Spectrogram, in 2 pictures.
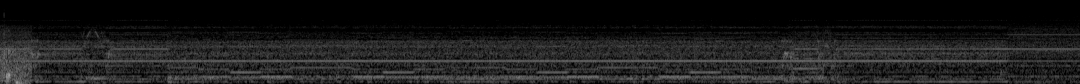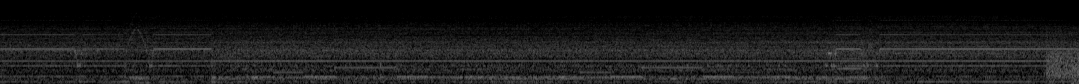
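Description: Ender-3 Pro 3D printer working as a vinyl cutter, its stepper motors whining in short tones that jump from pitch to pitch as the blade head traces the sticker outline, over a steady fan tone.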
